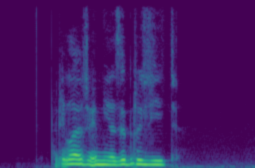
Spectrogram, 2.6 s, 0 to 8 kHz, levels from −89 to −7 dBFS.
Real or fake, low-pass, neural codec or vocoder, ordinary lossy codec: fake; none; codec, 16 kHz, 1 kbps, FunCodec, trained on LibriTTS, 50 frames a second; none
